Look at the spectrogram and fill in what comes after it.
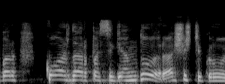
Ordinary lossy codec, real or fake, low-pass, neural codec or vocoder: Opus, 16 kbps; real; 9.9 kHz; none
